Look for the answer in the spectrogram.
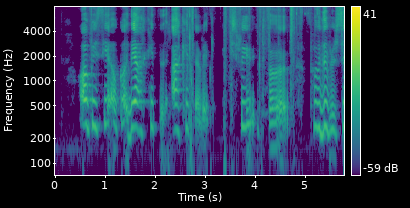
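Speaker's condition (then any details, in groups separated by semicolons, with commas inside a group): Cerebral palsy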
